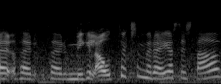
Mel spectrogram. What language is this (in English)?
Icelandic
